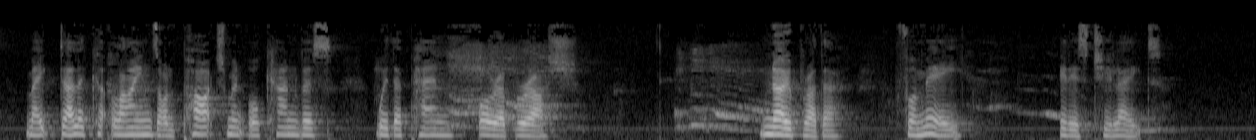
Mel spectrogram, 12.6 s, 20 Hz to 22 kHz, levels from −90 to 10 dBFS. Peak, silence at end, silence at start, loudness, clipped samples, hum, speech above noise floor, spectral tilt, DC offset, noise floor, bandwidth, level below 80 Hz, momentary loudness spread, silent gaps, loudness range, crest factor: -10 dBFS; 0.95 s; 0.25 s; -29 LUFS; under 0.1%; none; 37 dB; -6 dB/octave; under 0.1%; -65 dBFS; 11 kHz; -64 dBFS; 17 LU; none; 5 LU; 22 dB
